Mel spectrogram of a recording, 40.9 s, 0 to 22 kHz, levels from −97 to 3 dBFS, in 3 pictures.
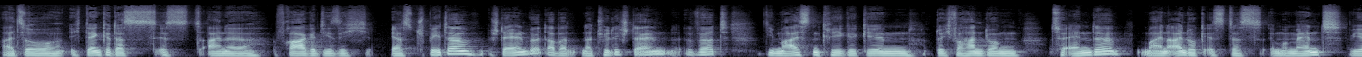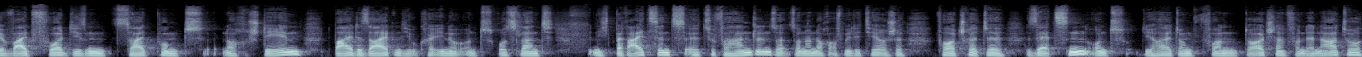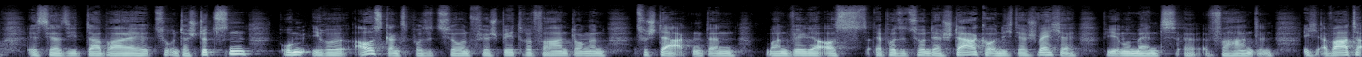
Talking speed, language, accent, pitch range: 145 wpm, German, German, 95-105 Hz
